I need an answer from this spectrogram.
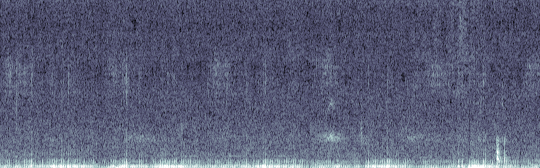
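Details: Nursing mother cat caressing her kittens, her soft, deep purr pulsing in breath-length waves at low volume, with a brief louder thump near the end.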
